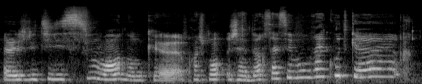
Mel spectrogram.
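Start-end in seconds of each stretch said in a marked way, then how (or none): 2.8-4.1 high, rising delight; gushing enthusiasm. Real, not acted. Vlogger revealing a favourite product to viewers, gushing. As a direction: gush about it in a much higher voice.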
